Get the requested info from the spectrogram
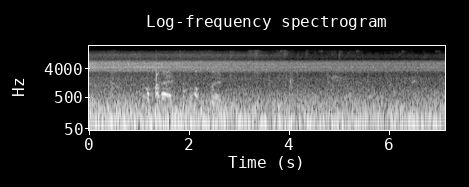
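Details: Black cicada calling on 31 August 2024: a steady, unbroken high buzzing drone runs the whole time without pause, with faint human voices briefly audible near the start over low background rumble.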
